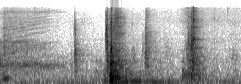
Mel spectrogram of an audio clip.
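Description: A door closes with a thud.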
